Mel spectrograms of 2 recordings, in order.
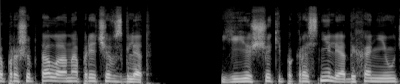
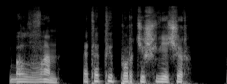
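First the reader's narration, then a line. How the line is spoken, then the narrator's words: Disappointed mutter. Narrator (Russian): разочарованно буркнула Софья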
